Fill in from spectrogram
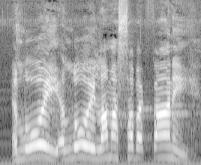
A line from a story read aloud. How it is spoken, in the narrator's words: Jesus cried aloud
